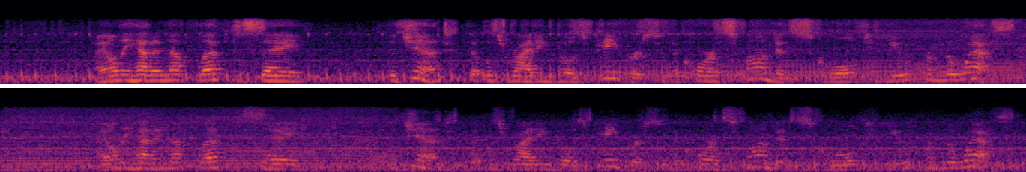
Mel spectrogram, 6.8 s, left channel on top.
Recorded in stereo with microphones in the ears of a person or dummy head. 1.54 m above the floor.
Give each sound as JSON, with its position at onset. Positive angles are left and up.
{"t": 0.6, "sound": "a man speaking", "side_deg": 85, "distance_m": 1.9}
